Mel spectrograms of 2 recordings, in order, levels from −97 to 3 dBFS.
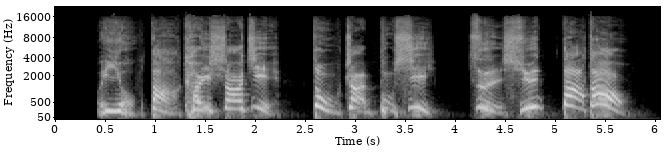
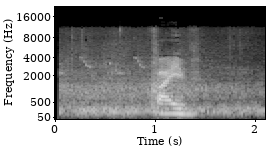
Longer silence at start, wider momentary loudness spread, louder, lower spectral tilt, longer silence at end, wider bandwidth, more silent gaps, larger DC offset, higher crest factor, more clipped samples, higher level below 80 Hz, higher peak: first, 0.4 s vs 0 s; second, 9 LU vs 19 LU; second, -20 LUFS vs -17 LUFS; second, -3 dB/octave vs -5.5 dB/octave; first, 0.4 s vs 0 s; first, 17 kHz vs 11.5 kHz; neither; neither; about the same, 16 dB vs 18 dB; neither; about the same, -54 dBFS vs -58 dBFS; second, -6 dBFS vs -2 dBFS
